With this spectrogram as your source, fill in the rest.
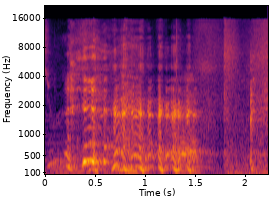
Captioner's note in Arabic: يضحك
